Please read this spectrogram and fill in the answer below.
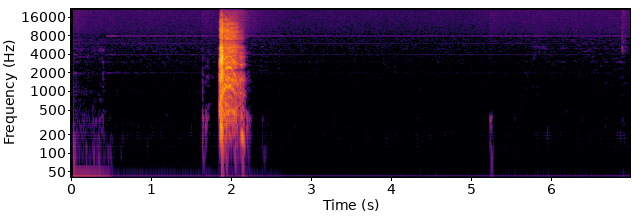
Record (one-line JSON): {"cough_length": "7.0 s", "cough_amplitude": 9135, "cough_signal_mean_std_ratio": 0.12, "survey_phase": "alpha (2021-03-01 to 2021-08-12)", "age": "45-64", "gender": "Female", "wearing_mask": "No", "symptom_none": true, "smoker_status": "Ex-smoker", "respiratory_condition_asthma": false, "respiratory_condition_other": false, "recruitment_source": "REACT", "submission_delay": "1 day", "covid_test_result": "Negative", "covid_test_method": "RT-qPCR"}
